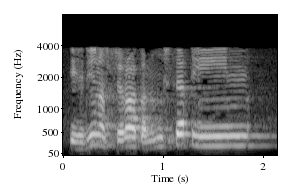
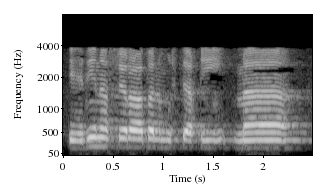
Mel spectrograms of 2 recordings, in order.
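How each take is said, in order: First: The phrase ends cleanly without an extra syllable. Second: An extra syllable is added after the last word. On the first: The speaker calls it right. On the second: The speaker calls it wrong.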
